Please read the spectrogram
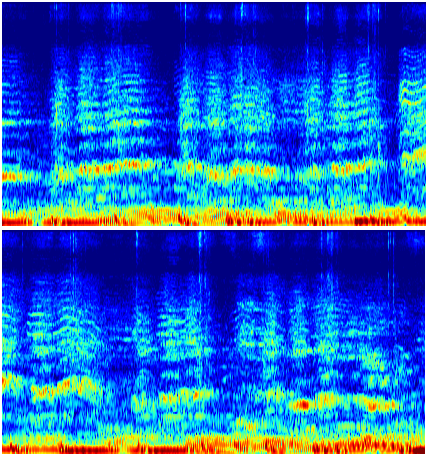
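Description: A crowd of children singing along loudly to amplified music with a steady, heavy bass line, many voices together.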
